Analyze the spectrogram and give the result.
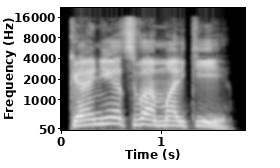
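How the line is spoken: Growling. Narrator (Russian): прорычал широкоплечий

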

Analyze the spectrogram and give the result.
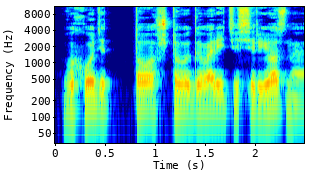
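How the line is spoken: Plain. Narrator (Russian): спросила она

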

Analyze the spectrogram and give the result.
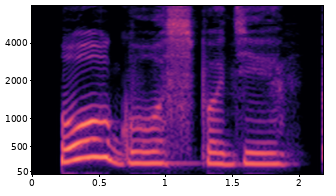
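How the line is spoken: Groaning. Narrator (Russian): простонал Арнольд

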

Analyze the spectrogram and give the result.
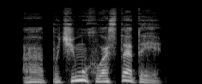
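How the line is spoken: Quiet question. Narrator (Russian): тихо спросил я

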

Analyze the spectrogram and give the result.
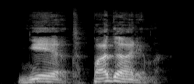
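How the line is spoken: Dismissive snort. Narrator (Russian): фыркнул он

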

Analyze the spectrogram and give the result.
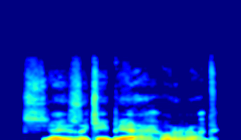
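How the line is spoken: Growled. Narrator (Russian): прорычал он

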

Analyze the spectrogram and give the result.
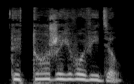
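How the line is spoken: Whispered question. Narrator (Russian): Шепотом спрашиваю у кота

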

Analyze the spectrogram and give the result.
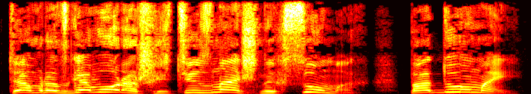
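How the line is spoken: Shouted after someone. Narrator (Russian): крикнул мне в спину Чефир

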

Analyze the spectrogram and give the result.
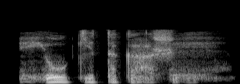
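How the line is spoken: Drowsy whisper falling asleep. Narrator (Russian): прошептал сталкер, проваливаясь в сон

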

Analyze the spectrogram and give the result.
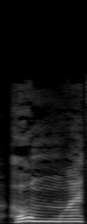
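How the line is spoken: Quiet. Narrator (Russian): сказал он тихо

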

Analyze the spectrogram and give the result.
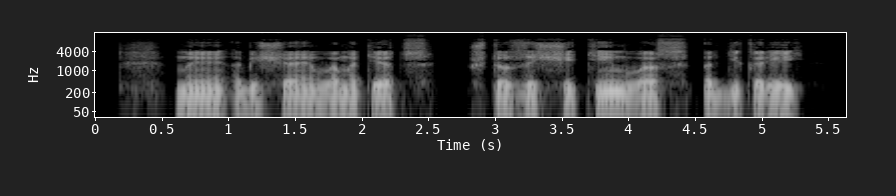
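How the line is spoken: Plain. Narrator (Russian): сказал Рокоссовский

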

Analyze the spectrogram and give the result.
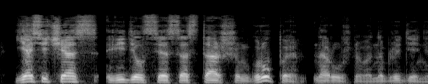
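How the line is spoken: Plain. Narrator (Russian): сказал Кличко

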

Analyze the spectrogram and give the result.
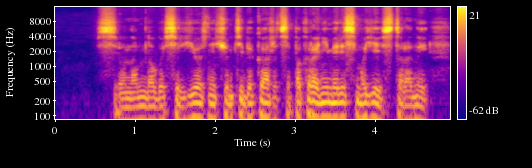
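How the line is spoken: Broken, agitated whisper. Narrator (Russian): прошептал он прерывисто, все сильнее теряя самообладание

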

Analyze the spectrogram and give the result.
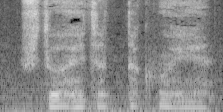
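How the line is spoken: Whisper. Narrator (Russian): прошептал Борис

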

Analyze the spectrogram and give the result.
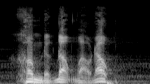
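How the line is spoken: Sharp shout. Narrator (Vietnamese): ông thầy quát ngay

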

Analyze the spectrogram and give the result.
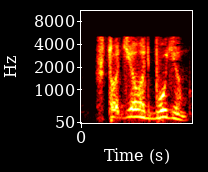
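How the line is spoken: Whispered question. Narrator (Russian): шепотом спросил Растафарыч

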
